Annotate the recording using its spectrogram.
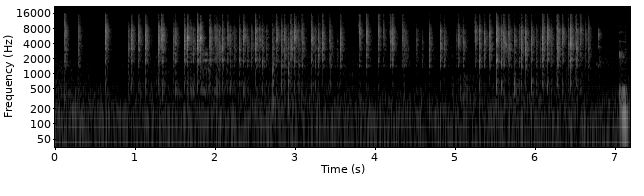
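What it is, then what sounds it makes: Plastic tumbler tapped with nails. A large, hollow, apparently empty Starbucks cold-cup tumbler in holographic and red plastic, with a pink lid and straw, is held in one hand and tapped with long acrylic nails. Rapid bursts of bright, dry plastic clicks follow one another with very short ring and almost no low end, pausing briefly between runs.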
